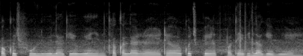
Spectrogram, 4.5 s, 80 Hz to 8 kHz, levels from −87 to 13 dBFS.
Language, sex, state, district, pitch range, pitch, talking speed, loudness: Hindi, female, Bihar, Jahanabad, 200-215 Hz, 210 Hz, 235 wpm, -18 LUFS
